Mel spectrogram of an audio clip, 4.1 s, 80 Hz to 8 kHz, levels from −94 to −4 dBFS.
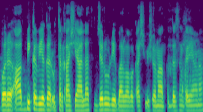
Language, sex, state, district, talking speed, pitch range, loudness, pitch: Garhwali, male, Uttarakhand, Uttarkashi, 265 wpm, 130-145 Hz, -16 LUFS, 135 Hz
